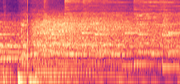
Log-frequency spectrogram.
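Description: Live gamelan-style music accompanying a kuda lumping dance: a few deep drum strokes at the start, then a bright shimmering wash over steady ringing metallic tones.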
